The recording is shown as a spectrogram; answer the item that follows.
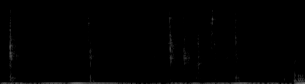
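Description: Someone types on a computer keyboard in scattered bursts of quiet, close clicks over a low steady hum, with no talking.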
